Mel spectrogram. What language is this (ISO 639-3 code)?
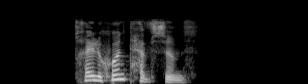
kab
